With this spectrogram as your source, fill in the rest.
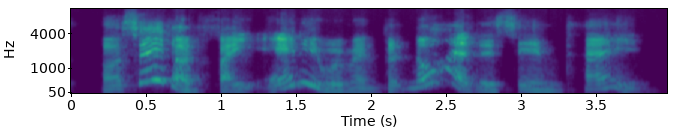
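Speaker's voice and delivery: swooping, sing-song promo voice, up and down. Quoting a wrestler's ring promo: imitating Mandy's voice. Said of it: "That's what she sounds like, isn't it?".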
